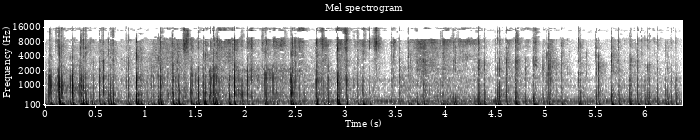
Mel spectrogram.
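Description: Fingertips with long red nails press, grip and rub across a light-blue fluffy cotton candy cloud slime disc held in both hands. The result is a dense run of soft, deep, low squishes and muffled taps, with faint sticky crackles between them.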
